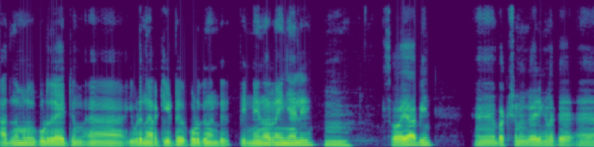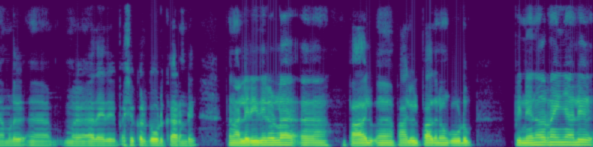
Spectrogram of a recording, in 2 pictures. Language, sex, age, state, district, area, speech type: Malayalam, male, 60+, Kerala, Wayanad, rural, spontaneous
